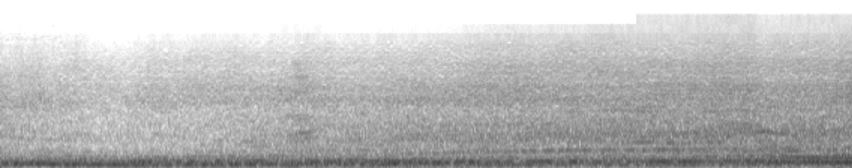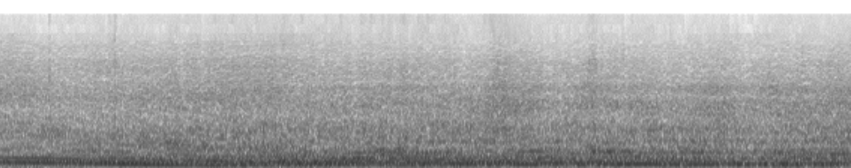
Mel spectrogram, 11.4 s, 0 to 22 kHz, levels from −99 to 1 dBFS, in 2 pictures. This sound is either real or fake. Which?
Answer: real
